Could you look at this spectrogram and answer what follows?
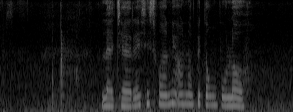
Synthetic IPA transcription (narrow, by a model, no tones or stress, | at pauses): lḁʒ̥a̤ɾesiswaneʔɔnɔpit̪ɔŋpulʊh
